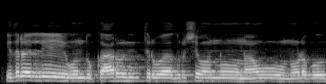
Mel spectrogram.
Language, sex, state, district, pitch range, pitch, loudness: Kannada, male, Karnataka, Koppal, 150-165 Hz, 155 Hz, -15 LUFS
